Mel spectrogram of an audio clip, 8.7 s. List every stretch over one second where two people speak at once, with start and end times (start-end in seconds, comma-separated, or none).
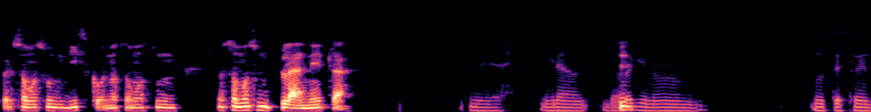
none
